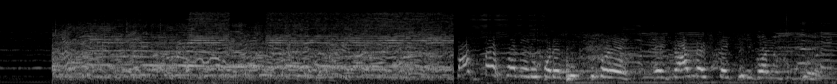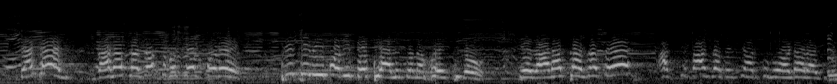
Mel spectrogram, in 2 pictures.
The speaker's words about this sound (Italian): Una folla di persone e parenti si riversa sulle strade, gridando e mostrando foto dei propri cari, morti, dispersi o feriti gravemente. Sono furiosi, inveiscono contro il proprietario dell'edificio,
